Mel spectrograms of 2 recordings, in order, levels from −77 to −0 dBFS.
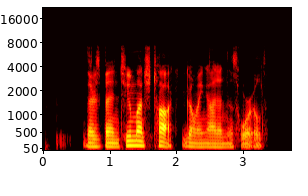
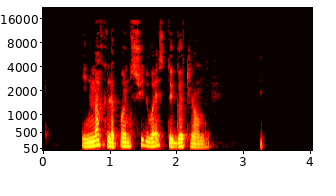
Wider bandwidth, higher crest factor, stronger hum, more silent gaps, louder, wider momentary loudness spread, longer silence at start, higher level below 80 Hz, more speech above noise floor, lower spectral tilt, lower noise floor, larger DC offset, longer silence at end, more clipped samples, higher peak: second, 7.6 kHz vs 16 kHz; about the same, 22 dB vs 18 dB; neither; neither; second, -24 LUFS vs -21 LUFS; second, 10 LU vs 23 LU; about the same, 0.6 s vs 0.6 s; second, -62 dBFS vs -56 dBFS; second, 31 dB vs 61 dB; about the same, -7.5 dB/octave vs -6.5 dB/octave; second, -54 dBFS vs -81 dBFS; neither; second, 0.45 s vs 0.75 s; neither; about the same, -2 dBFS vs -4 dBFS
